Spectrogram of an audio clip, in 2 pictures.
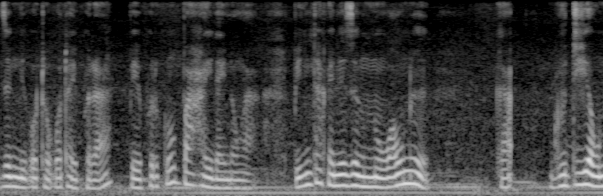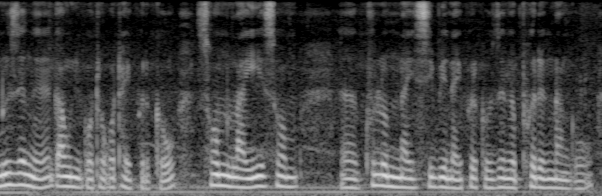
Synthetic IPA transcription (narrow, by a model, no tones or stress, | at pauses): zɯŋniɡɔtʰɔɡɔtʰajpʰɯɾab̥epʰɯɾkʰɯwbaɦajnajnɔŋa | b̥intʰakʰajnɯzɯŋnɔawnɯ̥ | a | ɡudiawnɯzɯŋɯɡawniɡɔtʰɔɡɔtʰajpʰɯɾkʰɯw | sɔmlajesɔm | kʰulumnajsibinajpʰɯɾkʰɯwzɯŋɯpʰɯɾɯŋnaŋɡɯ̰w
